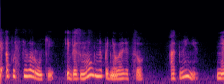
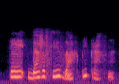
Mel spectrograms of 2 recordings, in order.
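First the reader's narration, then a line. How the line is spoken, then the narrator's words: Hoarse whisper. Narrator (Russian): хрипло прошептал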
